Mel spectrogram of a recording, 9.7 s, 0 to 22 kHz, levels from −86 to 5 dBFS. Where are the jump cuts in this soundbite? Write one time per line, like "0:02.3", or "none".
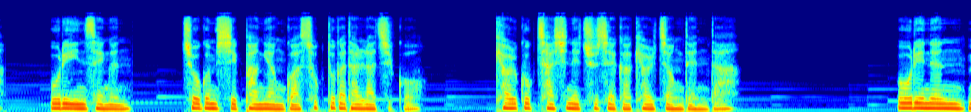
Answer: none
